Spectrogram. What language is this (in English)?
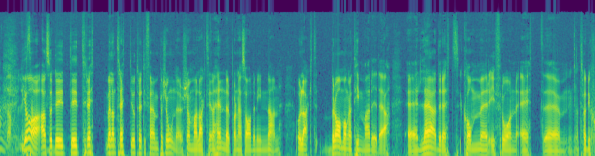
Swedish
